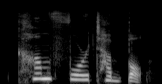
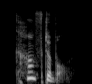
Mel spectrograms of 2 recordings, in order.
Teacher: >> People think it's comfortable, four syllables, but really, it's often said more like comfortable, three syllables, kind of squished together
